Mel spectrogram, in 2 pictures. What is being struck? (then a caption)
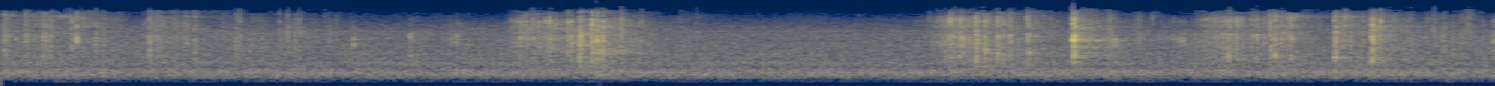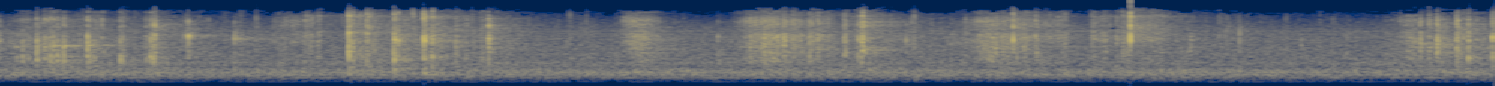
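Bar of soap cut with a blade. A utility knife blade shaves and scrapes a solid yellow bar of soap held in the hand. Repeated bursts of dry, crackly scraping with bright, crisp edges rise over a steady low-mid hum, with a few sharper cracks standing out.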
